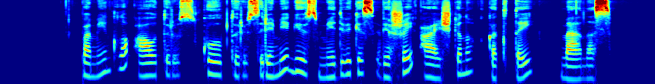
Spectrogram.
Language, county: Lithuanian, Telšiai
